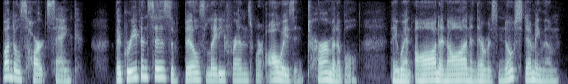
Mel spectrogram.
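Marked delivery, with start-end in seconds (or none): none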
